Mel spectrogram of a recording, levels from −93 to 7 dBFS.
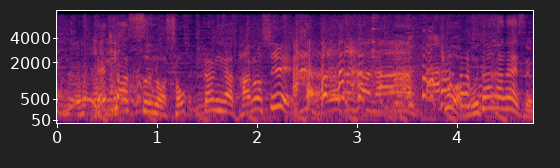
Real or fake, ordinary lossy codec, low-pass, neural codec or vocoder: real; none; 7.2 kHz; none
